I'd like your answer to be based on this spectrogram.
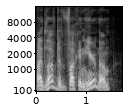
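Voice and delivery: words mushed and muffled by a full mouth. Answering another speaker's offer to share suggestions, talking with mouth full. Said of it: "'Cause my mouth is so full".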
